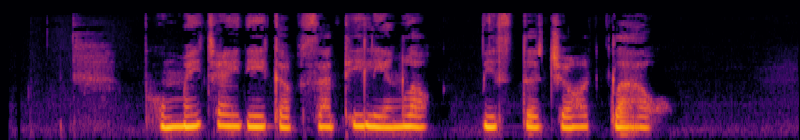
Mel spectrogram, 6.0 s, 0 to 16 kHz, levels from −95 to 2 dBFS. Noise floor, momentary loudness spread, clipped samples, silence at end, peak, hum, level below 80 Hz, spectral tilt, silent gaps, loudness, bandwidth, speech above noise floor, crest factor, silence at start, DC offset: -68 dBFS; 8 LU; under 0.1%; 1.1 s; -10 dBFS; none; -76 dBFS; -4 dB/octave; none; -23 LUFS; 11.5 kHz; 46 dB; 14 dB; 1.2 s; under 0.1%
